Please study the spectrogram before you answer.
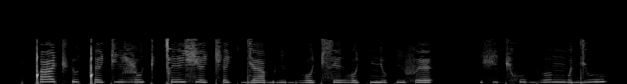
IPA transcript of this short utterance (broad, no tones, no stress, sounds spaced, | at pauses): ǃ a t͡ʃʼ ɯ ǃ ɛ c i ɮ o c ǀ e ɕ ɛ cʰ ɛ c dʲ a bʱ i bʱ ɔ c s e ɦ ɔ c nʲ o k i f ɛ | ç ɤ c x u bʱ ɤ ŋ o dʲ u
